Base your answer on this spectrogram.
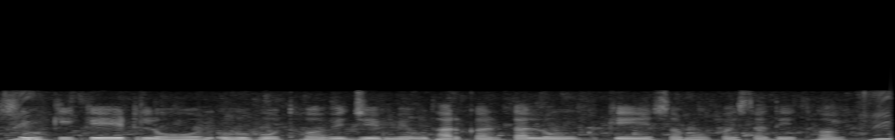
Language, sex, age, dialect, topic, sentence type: Bhojpuri, female, 25-30, Northern, banking, statement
